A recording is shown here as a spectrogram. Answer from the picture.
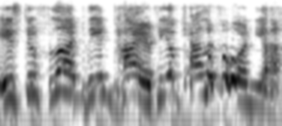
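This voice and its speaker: Over faint music in the background, a man uses a put-on character voice at an extremely high pitch and a moderate pace. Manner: comically villainous.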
